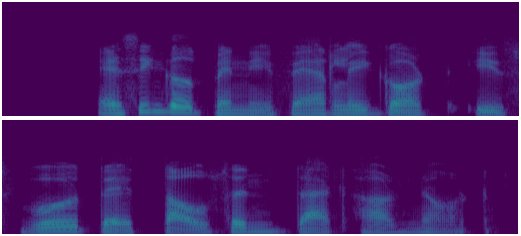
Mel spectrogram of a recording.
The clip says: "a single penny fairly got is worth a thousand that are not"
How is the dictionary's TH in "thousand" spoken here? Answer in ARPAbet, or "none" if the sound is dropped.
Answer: T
